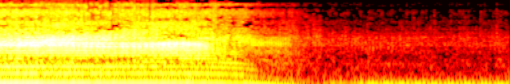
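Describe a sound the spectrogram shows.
Skis hiss across snow.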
